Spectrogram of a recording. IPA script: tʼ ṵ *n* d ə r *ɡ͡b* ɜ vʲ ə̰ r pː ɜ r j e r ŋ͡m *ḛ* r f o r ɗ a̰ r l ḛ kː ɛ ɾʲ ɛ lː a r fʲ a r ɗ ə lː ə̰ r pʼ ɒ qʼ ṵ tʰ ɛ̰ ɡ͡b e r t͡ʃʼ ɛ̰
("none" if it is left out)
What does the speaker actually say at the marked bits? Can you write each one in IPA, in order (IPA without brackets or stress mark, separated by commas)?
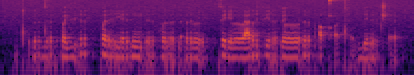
r, k͡p, ḛ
